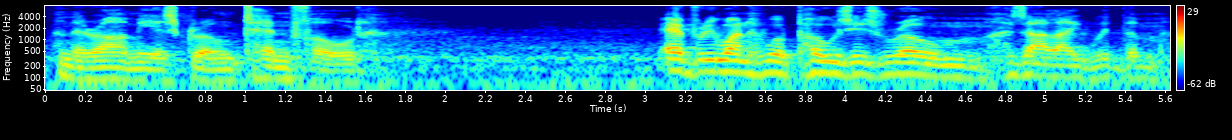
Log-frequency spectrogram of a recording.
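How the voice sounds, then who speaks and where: An actor playing a grave older Roman statesman who speaks in a measured, solemn way. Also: lowish voice, lively intonation, fairly bright tone, a little hiss or hum.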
